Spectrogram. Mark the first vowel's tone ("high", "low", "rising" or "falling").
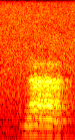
low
